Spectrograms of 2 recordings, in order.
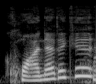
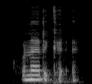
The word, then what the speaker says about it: Quonetiquet: Quonetiquet? – Quonetiquet. Quonetiquet. That's how it's spelled, Q-U.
